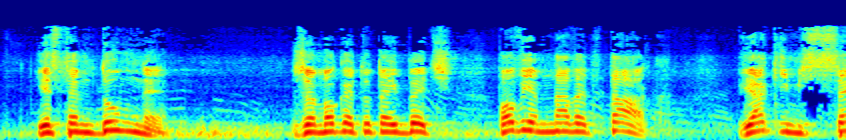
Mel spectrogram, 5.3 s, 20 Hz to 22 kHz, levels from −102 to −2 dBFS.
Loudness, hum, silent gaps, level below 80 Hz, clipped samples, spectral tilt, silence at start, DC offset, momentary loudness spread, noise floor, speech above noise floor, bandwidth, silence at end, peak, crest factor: -18 LUFS; none; none; -58 dBFS; under 0.1%; -6.5 dB/octave; 0.25 s; under 0.1%; 14 LU; -37 dBFS; 20 dB; 11.5 kHz; 0 s; 0 dBFS; 18 dB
